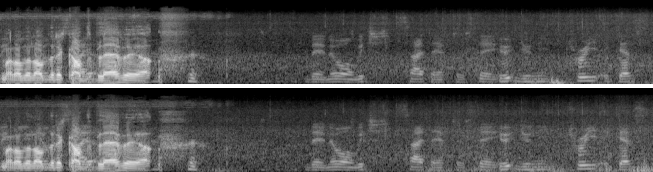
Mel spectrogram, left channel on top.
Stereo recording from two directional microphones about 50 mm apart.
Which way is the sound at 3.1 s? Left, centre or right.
Right.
